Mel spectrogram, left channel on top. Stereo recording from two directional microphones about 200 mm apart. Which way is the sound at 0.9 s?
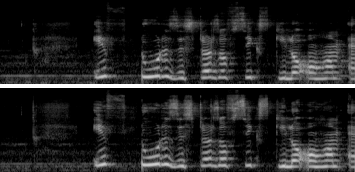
25° right (ahead or behind).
